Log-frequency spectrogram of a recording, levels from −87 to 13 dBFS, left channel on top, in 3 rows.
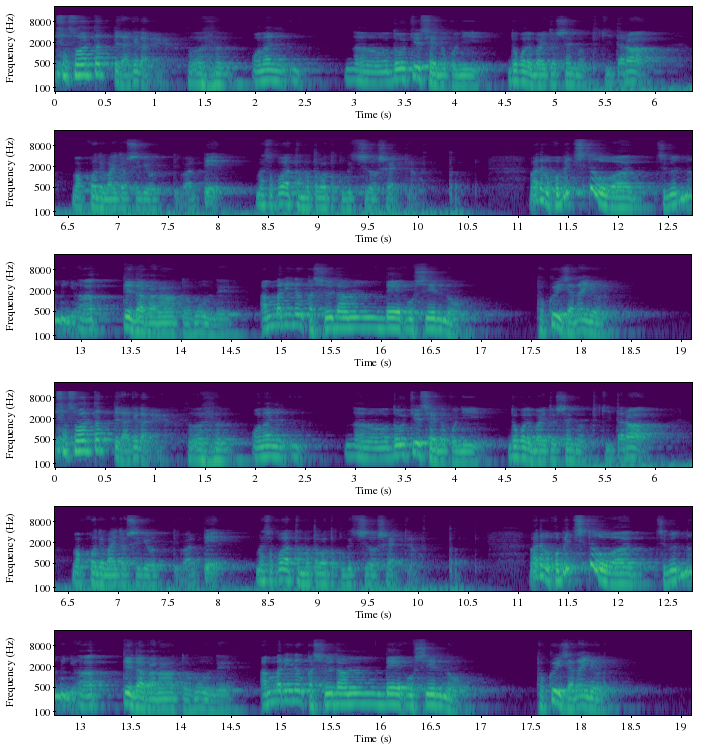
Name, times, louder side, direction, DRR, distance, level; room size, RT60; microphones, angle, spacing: voice 1, 0.0-2.5 2.9-5.9 6.5-8.0 8.4-10.0 11.1-14.5 14.8-16.8 17.6-18.3, right 1 dB, 10° right, 1 dB, 0.6 m, -28 dB
sound 1, 5.3-10.5, equal, 35° left, 1.2 m, -38 dB
15.0 x 7.9 x 6.9 m, 1.0 s
head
